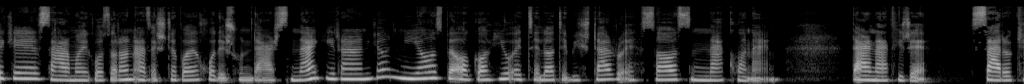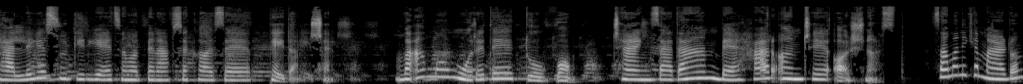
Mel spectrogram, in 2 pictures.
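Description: From 10.4 to 17.24 s, feedback echo between two devices returns each word roughly a third of a second later, about 15 dB down, thinner and ringing, unlike a single room reflection.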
